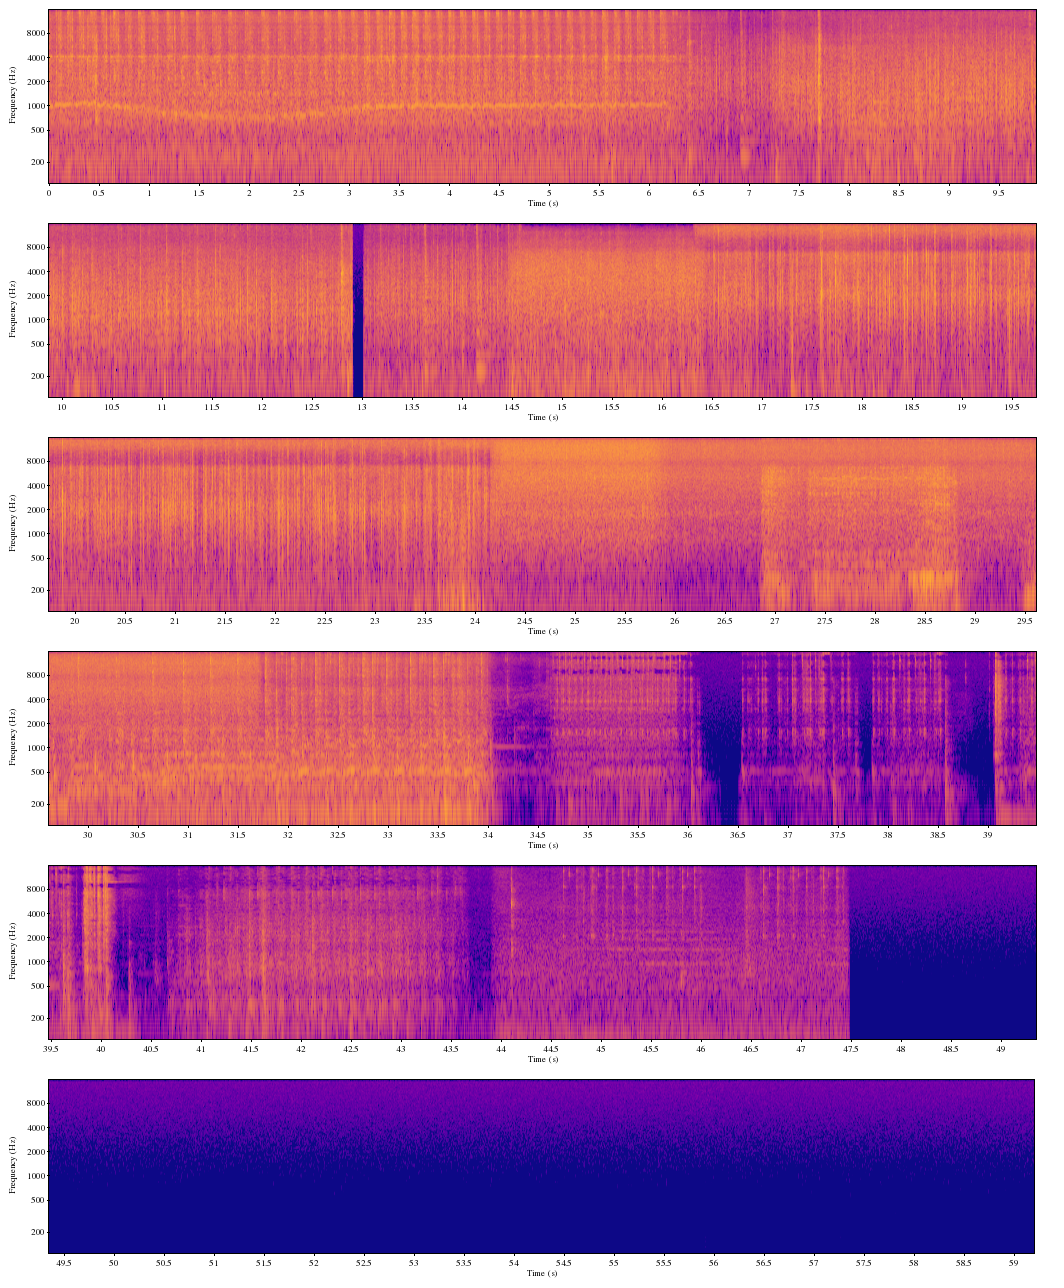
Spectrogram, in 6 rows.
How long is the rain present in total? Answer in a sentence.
The rain can be heard for 32 seconds in total.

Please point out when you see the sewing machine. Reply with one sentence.
You can hear the sewing machine from 0.0 to 9.2 s and from 26.9 to 47.5 s.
